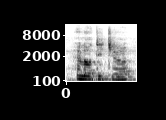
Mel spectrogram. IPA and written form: həˈloʊ | ˈtiːtʃər (Hello, teacher)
